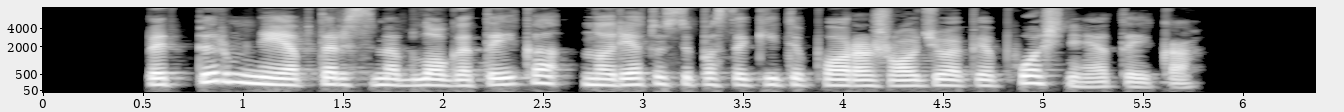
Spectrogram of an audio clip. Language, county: Lithuanian, Vilnius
